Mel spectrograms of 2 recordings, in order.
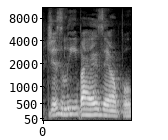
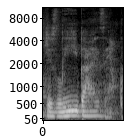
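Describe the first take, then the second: First: Said in the usual way. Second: "Just lead by example" breathed as a soft secret whisper; whispered "Just lead by example" like sharing the secret sauce. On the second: Shown as a demonstration. Advice repeated as a whisper.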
